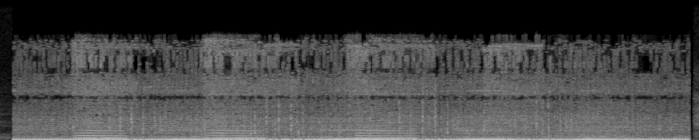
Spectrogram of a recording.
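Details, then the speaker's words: Classic Mini with the engine running gives a loud, low horn-like honk each time the brake pedal is pressed, and its brakes don't work; the brake booster is suspected, unconfirmed. "as you just saw then it is making some sort of honking sound whenever you put your foot on the brake so we need to try and work out what it is and what's actually happening to the vehicle"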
